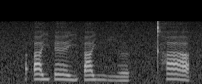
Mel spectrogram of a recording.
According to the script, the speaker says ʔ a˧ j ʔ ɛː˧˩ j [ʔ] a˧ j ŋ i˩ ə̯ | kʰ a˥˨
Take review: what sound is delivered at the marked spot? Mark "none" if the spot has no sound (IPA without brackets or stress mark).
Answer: ʔ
